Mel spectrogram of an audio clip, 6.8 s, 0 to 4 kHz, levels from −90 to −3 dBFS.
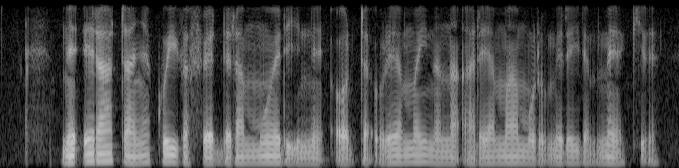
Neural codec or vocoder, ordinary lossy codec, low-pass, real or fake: none; none; 3.6 kHz; real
